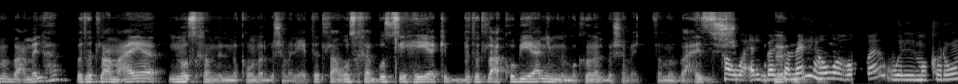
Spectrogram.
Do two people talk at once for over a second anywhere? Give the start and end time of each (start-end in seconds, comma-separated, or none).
none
